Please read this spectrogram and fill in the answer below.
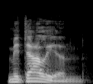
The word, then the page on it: medallion: British English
